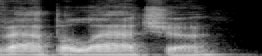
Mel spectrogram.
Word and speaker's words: Appalachia: I was born a bastard out of Appalachia, which by the way is the cor correct pronunciation in 1968.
